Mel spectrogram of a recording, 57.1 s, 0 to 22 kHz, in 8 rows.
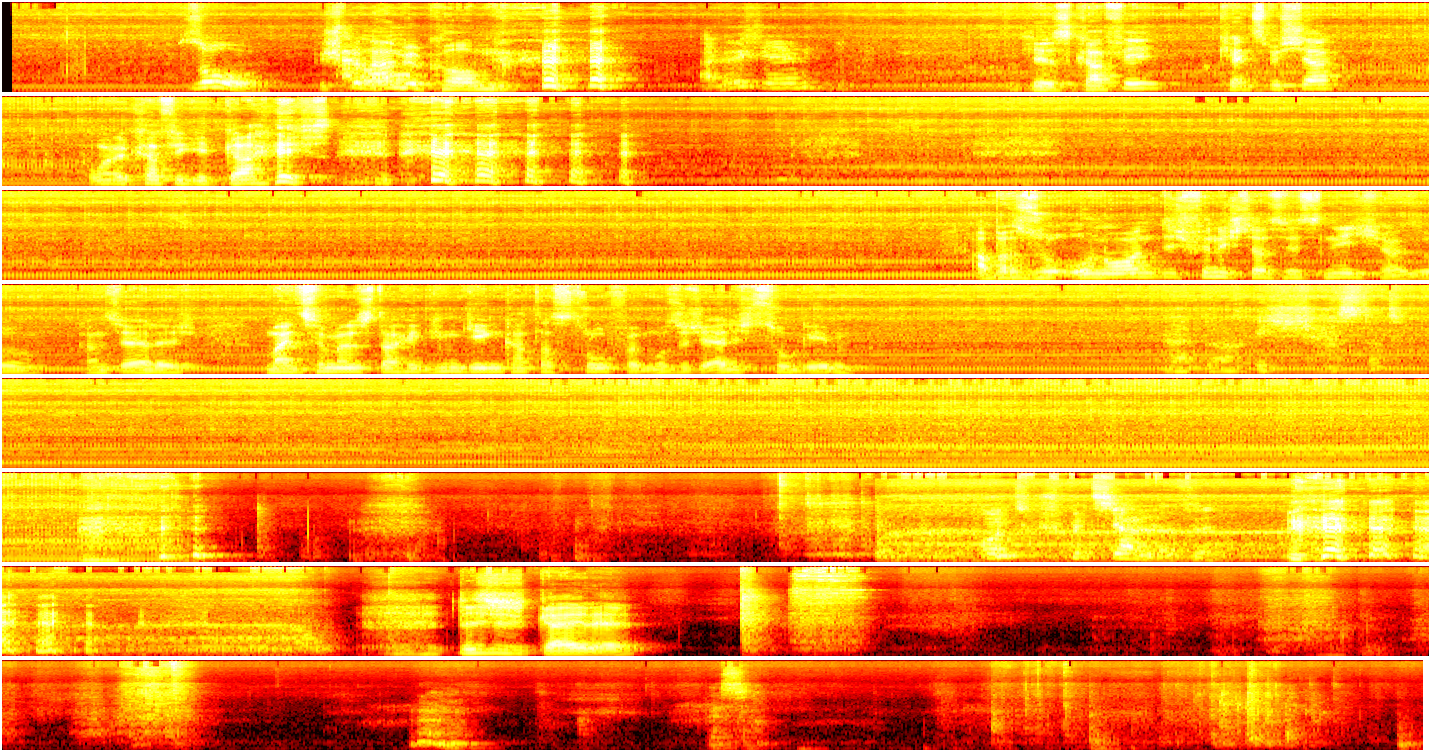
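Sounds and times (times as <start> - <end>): machine hum: 40.1 - 44.4.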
